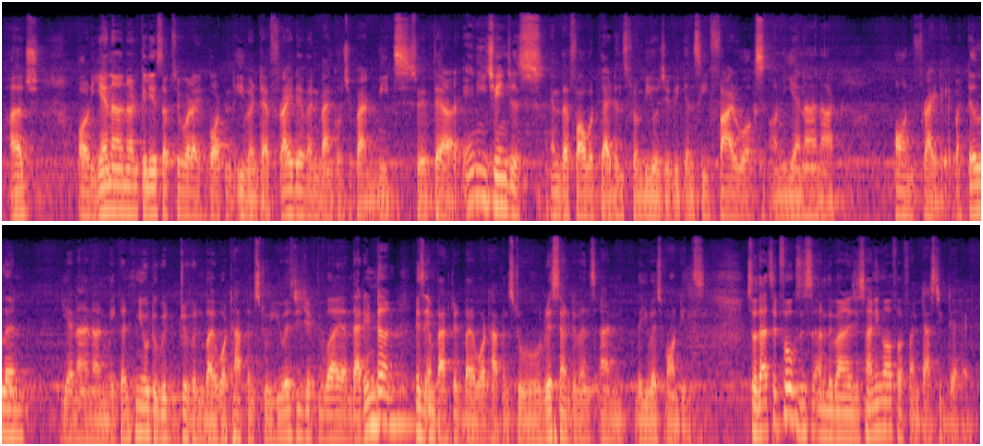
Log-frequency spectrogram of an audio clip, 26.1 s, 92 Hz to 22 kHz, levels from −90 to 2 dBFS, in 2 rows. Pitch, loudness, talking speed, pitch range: 90 Hz, -17 LUFS, 185 wpm, 85-105 Hz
